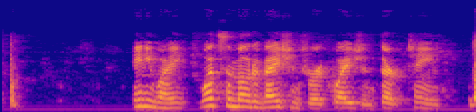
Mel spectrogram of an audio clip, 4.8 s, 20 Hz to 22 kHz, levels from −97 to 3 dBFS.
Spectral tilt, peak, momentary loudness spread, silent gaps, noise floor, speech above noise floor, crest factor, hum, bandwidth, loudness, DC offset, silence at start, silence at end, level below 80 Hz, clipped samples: -4 dB/octave; -2 dBFS; 12 LU; none; -66 dBFS; 45 dB; 20 dB; none; 7.2 kHz; -20 LUFS; under 0.1%; 0.1 s; 0 s; -68 dBFS; under 0.1%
